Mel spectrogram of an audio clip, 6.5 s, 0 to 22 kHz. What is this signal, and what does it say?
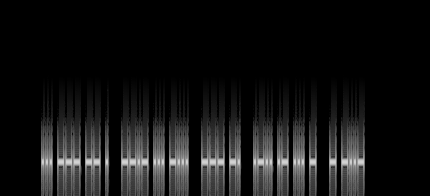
Morse code, heard as a keyed tone, about 40 wpm, 700 Hz. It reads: SOME QSB ON LAST TX
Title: Common QSO Phrases 40wpm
